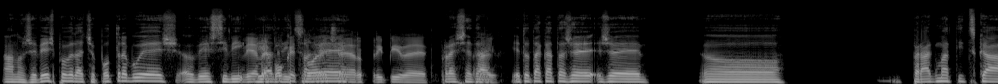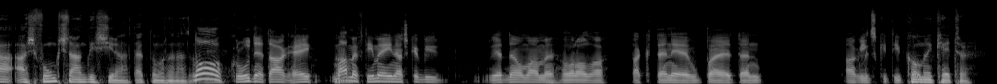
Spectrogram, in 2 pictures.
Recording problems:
none

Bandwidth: 14.5 kHz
